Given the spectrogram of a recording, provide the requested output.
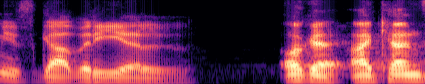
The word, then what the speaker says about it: Gabriel: Which syllable did I get wrong? Do it again. Gabriel. The brill. I'll never get that part. It's not Gabriel. It's Gabriel. Gabriel.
